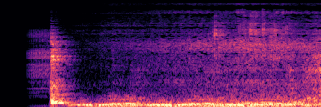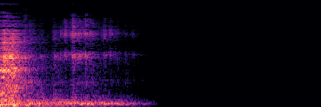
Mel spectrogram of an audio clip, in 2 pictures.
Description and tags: rope and pulley
Sound Design - the effect was for a sandbag to come loose before it hits the floor (in front of an actor). The pulley sounds were combined with a creek, a twang and some rope sounds to create this effect - edited in Sound Forge, combined in VEGAS. Reverb was added in Sound Forge - to sound like it's happening up in the rafters.
pulley, soundeffect, spinning, wheel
